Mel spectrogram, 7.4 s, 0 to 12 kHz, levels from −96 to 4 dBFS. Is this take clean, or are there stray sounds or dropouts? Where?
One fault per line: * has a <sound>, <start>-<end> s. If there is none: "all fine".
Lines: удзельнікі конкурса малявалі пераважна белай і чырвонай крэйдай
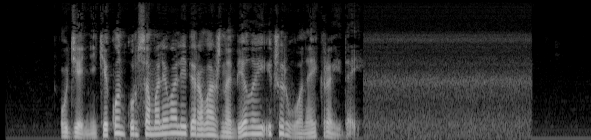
all fine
